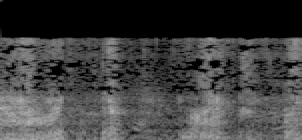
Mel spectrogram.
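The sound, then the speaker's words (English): Dogs at an animal shelter for once-abandoned street dogs in Istanbul growl, yip and bark in play. The rough, low-level bursts come in a few uneven rounds. “All these dogs were once abandoned and unwanted on the streets of Istanbul.”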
